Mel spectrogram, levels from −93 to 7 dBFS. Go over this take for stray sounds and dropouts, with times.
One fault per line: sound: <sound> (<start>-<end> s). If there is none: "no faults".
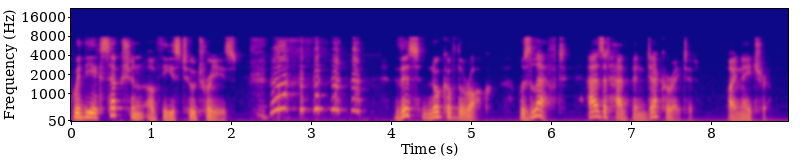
sound: laugh (2.2-3.8 s)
